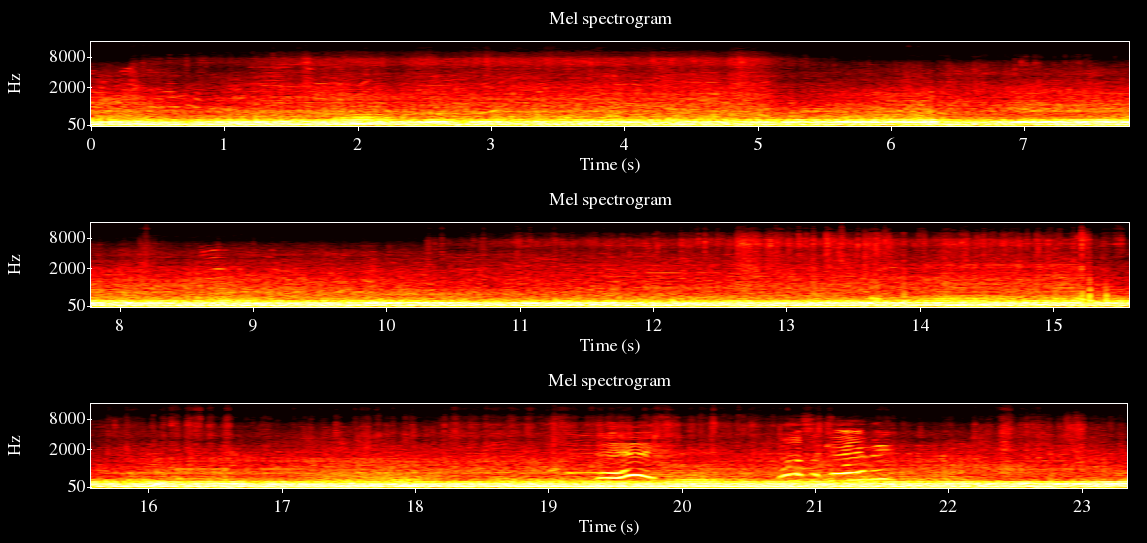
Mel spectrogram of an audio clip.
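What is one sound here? An off-road vehicle engine rumbles steadily up close.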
